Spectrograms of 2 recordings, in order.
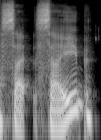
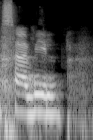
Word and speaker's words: Sabil: Salah Saib? Do I pronounce it correct? No. Salah Sabil. Sabil.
